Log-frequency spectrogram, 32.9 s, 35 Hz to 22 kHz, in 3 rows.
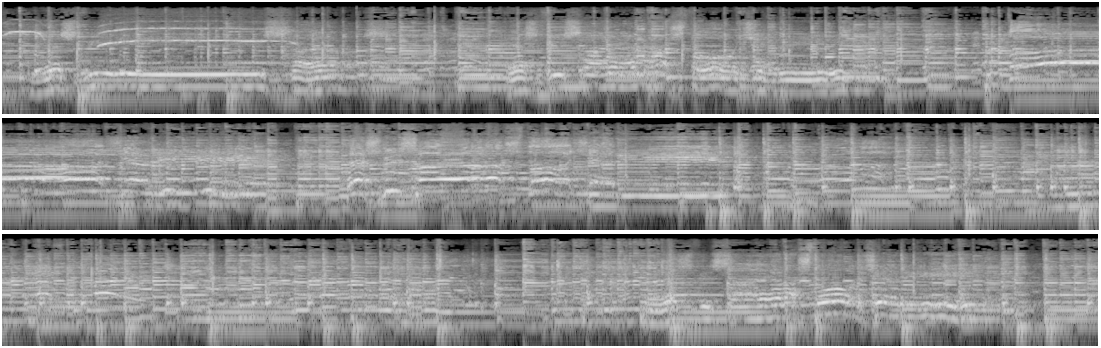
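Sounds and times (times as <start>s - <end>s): man singing: 0.0s - 20.4s, 28.1s - 32.9s
acoustic guitar: 0.0s - 32.9s.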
